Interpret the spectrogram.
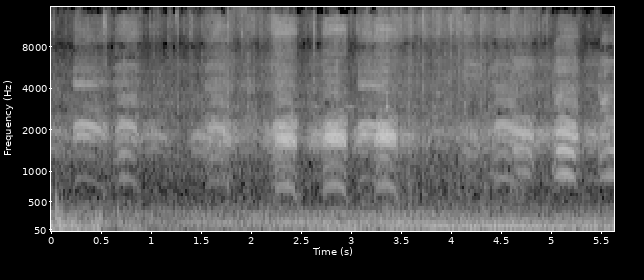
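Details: Numerous crows fighting for meat call repeatedly with grating, arched caws, about three per second at times, over a persistent low rumble.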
